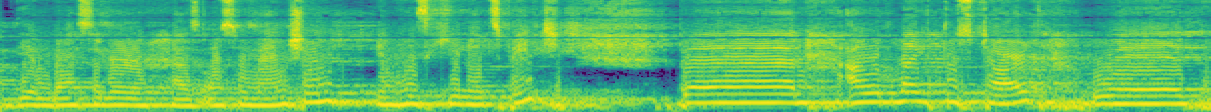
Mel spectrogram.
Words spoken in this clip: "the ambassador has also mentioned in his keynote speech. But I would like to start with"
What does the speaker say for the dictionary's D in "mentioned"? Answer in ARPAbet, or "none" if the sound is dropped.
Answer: D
